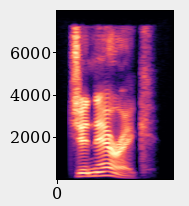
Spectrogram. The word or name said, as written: generic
